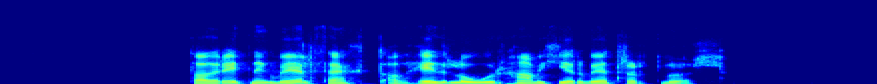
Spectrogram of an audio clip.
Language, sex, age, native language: Icelandic, male, 40-49, Icelandic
